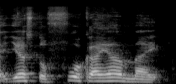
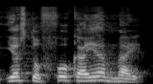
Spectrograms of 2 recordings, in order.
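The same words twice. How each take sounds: First: Drawn-out, softer mock British accent trailing off; British accent, slower. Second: Cocky mock British accent, quick and proud. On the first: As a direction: relish it in a slower British accent, almost laughing. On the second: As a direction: answer like a Londoner who's been recognised. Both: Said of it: "I'm like".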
